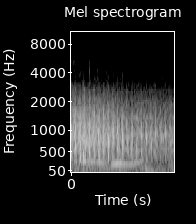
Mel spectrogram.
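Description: A helicopter, heard from a 1983 French treasure-hunt show, gives off a faint rhythmic rotor chop with pulsing beats and a low wavering engine tone.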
